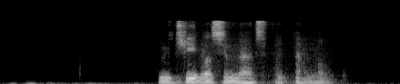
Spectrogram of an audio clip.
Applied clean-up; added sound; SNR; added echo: neural mask model DeepFilterNet 3.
